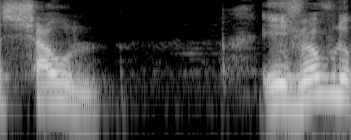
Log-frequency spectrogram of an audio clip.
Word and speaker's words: Saul: Voilà pourquoi ça s'écrit S A U L. C'est shaou.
